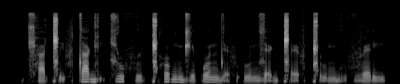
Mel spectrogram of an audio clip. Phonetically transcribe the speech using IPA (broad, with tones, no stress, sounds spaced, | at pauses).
ʈ͡ʂʰ a˩ ǁ ḭ˥ f t a˥ ɡ ḭ˧ t͡ɕ u˥ f ɯ˩ ǁʰ o˥ ɡ n d͡ʒ e˩ p o˥ n d ɛ̰˩ f ʔ u˧ n z ɛ̰˥ ɡ ǁ ɛ̰˧ f ǁ ṵ˥ m b ṵ˩ f v ɛ˥ ɾ i˩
